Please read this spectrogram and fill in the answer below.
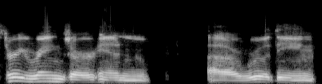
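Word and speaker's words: Rhuidean: The the three rings are in uh Ruodine or Ruan, however they say it. Uh Ruidian is how they say it on here.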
